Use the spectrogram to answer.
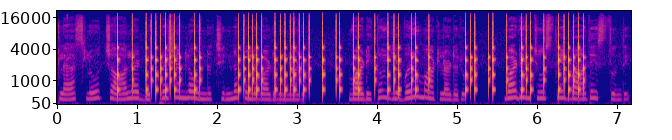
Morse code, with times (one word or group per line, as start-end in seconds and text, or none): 0.8-1.8 THE
2.3-4.6 SHOW
5.1-6.6 WAS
